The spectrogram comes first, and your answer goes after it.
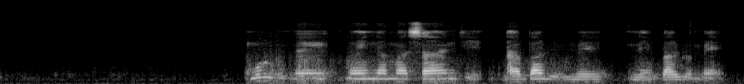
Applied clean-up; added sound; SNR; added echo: neural separator model SepFormer DNS4.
